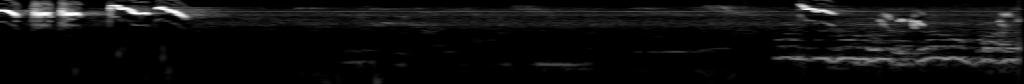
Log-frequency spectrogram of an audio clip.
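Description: A white-eye gives quick, high, twittering phrases of sliding chirps, a burst at the start and another near the end, with a low wavering tone underneath.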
